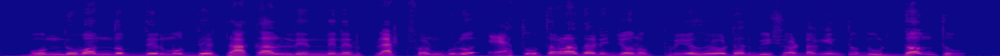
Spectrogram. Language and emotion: Bengali, surprised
